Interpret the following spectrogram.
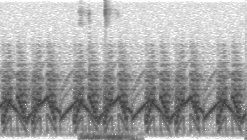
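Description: Pac-Man-style 'waka-waka' chomping sound effect: a synthesized tone sweeping up and down over and over, about three times a second. A short low rumble sounds beneath it about a second in.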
